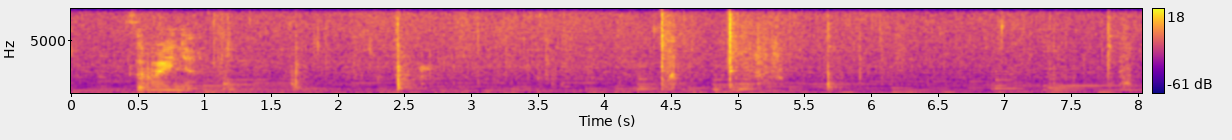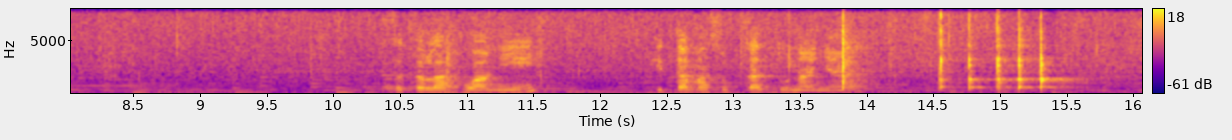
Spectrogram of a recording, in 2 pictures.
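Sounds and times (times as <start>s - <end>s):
food sizzling in hot oil: 0.0s - 16.0s
plastic spatula knocking pan: 14.6s - 15.6s.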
